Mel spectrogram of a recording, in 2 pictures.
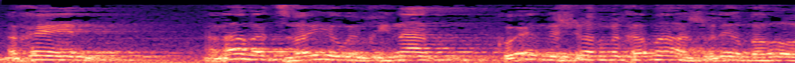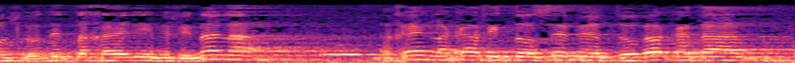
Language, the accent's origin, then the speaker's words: Hebrew; Jerusalem, Jerusalem District, Israel; אני יהודי ירושלמי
